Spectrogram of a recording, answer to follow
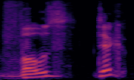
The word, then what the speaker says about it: Gvozdyk: heavyweight world champion Alexander Gvozdyk in the blue gloves, taking on Brazil's Gvozdyk Rodrigues. Is it Gvozdyk?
